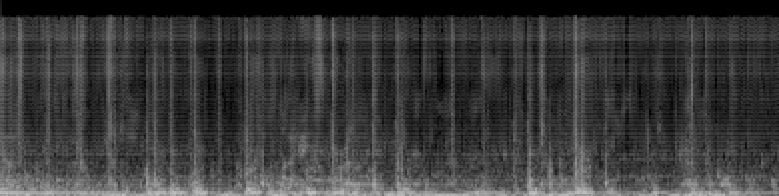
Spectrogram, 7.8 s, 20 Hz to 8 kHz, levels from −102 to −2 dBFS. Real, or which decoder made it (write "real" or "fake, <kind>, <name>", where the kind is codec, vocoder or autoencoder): fake, vocoder, BigVGAN v2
